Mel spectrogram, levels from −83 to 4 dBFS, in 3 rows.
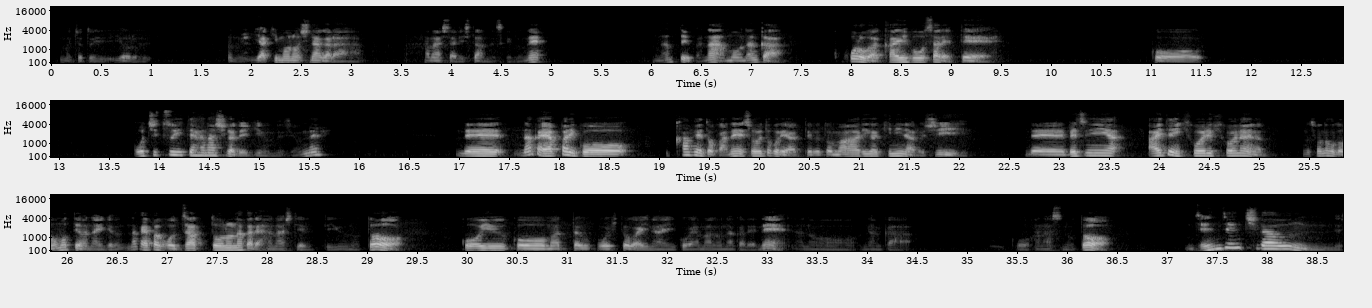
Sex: male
